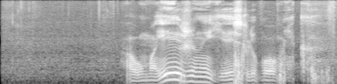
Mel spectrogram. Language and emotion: Russian, positive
